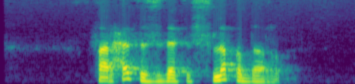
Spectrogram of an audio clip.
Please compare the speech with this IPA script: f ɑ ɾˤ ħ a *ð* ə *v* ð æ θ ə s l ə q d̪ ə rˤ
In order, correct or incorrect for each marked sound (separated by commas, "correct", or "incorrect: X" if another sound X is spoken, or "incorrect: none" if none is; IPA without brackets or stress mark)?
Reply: incorrect: θ, incorrect: z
